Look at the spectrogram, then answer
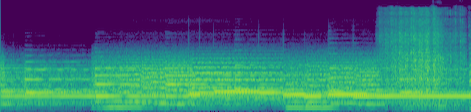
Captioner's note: applause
